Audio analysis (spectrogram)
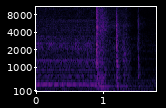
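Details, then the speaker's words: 1985 Magnavox VR8530SL01 VHS VCR on its original belts, rewind search with a full reel: an even, strong motor whir with steady tone, then a few crisp, fairly quiet braking-solenoid clicks. The transport pulls cleanly without slipping. "See, it doesn't have any problem. If I go rewind search, nice and strong."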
